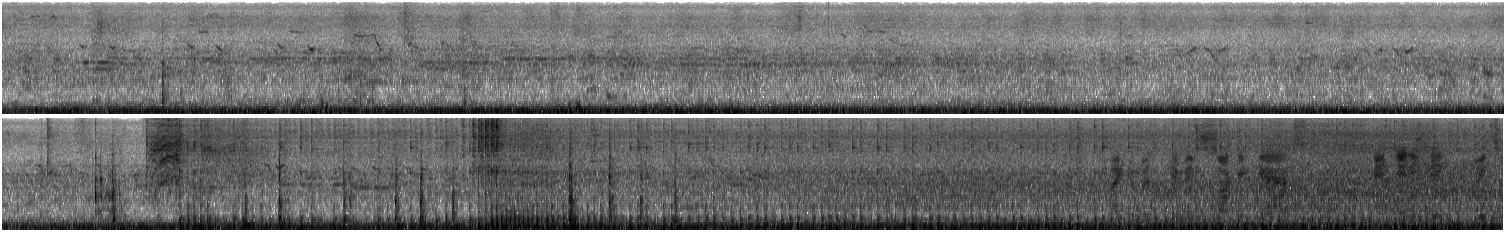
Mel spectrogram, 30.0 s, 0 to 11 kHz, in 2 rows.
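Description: Off-road vehicle engine running steadily with a low drone. From about 16 seconds in it gets louder, with more hiss up high, and it is loudest around 20 seconds.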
